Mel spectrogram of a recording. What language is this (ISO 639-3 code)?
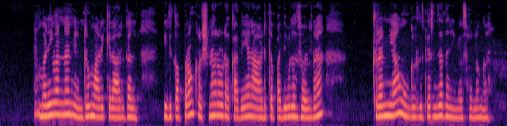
tam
